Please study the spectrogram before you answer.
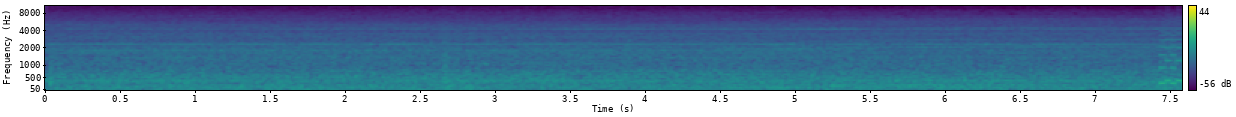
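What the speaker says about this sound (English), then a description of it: "Sting 1 flight of 4 F-18s on the southeast ramp, taxiing to the rearming stand" A flight of four F-18 jets taxis across the southeast ramp of an air base, a steady distant engine drone and whine holding level throughout with no voices.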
